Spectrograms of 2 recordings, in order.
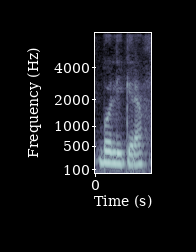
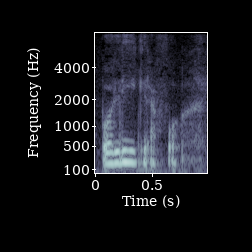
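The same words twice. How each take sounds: First: The word is said fast without extra emphasis. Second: The accented syllable lí gets clear extra emphasis. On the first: The speaker calls it wrong. "You don't say bolígrafo like fast" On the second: The speaker calls it right. "you say like bolígrafo. You put a little bit of emphasis on the letter that has uh, like an accent"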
